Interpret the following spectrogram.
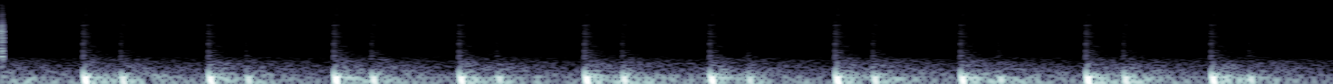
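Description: Heartbeat sound effect: low, heavy double thumps repeating a little faster than once a second, each strong beat followed closely by a softer one.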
